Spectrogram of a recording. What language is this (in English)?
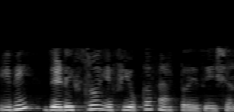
Telugu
